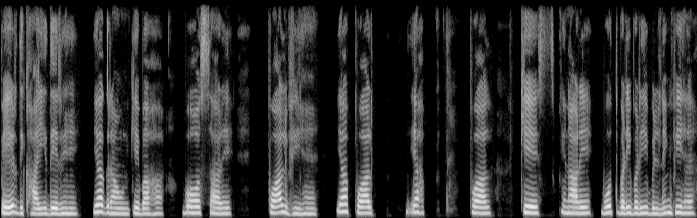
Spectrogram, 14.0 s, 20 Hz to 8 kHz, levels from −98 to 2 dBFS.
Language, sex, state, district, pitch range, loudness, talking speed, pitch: Hindi, female, Bihar, Lakhisarai, 195-230 Hz, -15 LUFS, 105 wpm, 215 Hz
